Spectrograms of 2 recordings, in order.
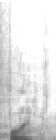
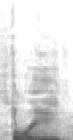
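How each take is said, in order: First: The word begins with an f sound. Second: The word begins with a th sound.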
